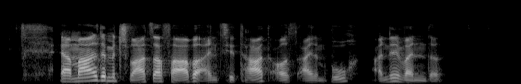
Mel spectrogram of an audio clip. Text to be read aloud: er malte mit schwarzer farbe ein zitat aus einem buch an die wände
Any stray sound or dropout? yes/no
no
